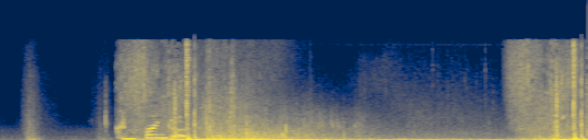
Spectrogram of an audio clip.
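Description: A magic spell blasts with a loud whoosh.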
